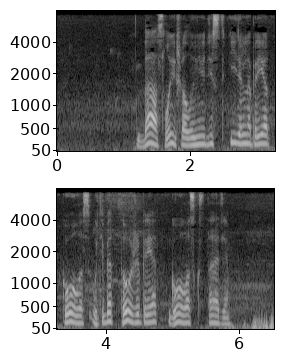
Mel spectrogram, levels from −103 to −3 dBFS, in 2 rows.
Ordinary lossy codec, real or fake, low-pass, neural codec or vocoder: MP3, 48 kbps; real; 7.2 kHz; none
